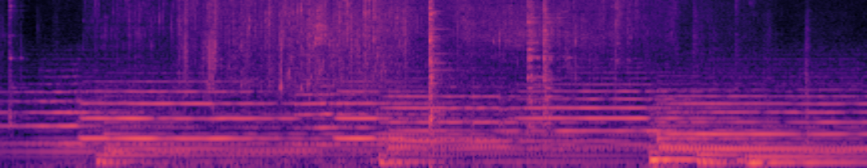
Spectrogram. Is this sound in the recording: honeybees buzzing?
no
